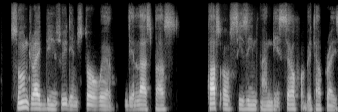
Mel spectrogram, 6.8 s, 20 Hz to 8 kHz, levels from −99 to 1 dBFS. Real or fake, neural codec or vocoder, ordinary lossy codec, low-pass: fake; codec, 16 kHz, 1 kbps, X-Codec, HuBERT features, trained on balanced general audio; none; 7.2 kHz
